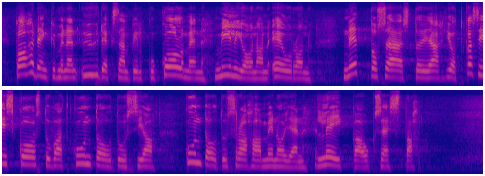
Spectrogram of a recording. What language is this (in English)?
Finnish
